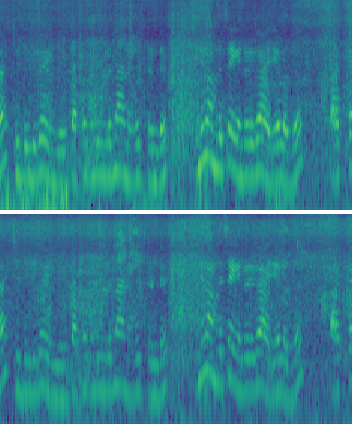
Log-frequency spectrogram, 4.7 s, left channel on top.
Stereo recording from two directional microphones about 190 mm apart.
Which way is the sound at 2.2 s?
45° left (ahead or behind).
